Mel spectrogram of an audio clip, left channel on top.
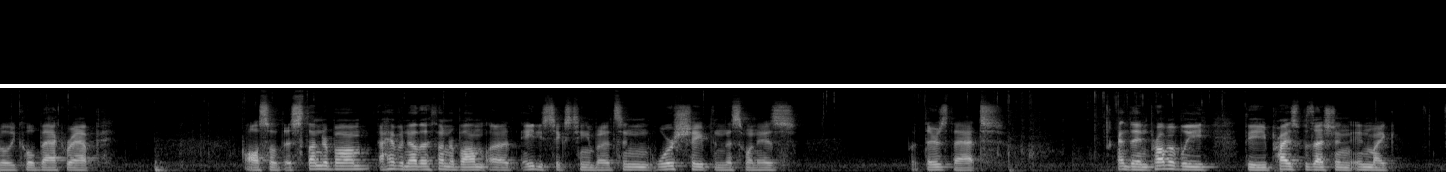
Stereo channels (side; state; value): left; silent; digital silence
